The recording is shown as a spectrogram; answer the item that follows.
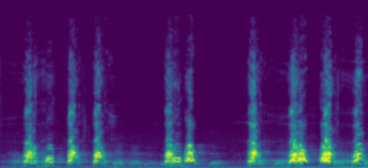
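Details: Small Chihuahua giving shrill yapping barks in pairs and clusters separated by brief gaps, each bark short and high-pitched.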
